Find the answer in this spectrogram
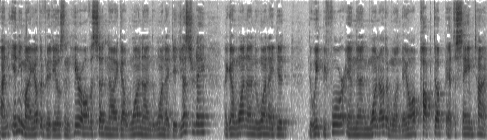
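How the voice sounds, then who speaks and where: Audible room echo surrounds a man speaking at a fairly quick pace in a fairly high pitch. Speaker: YouTube camping and gear vlogger. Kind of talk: casual monologue vlog. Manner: halting, stammers sometimes.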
